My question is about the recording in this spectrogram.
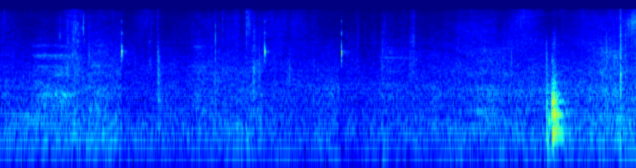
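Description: Scattered single clicks from an SE International Geiger counter counting background radiation, coming irregularly about once every second or two. Under them, a paper towel rubs across a rain-soaked surface, with one louder wet rub about seven seconds in.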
